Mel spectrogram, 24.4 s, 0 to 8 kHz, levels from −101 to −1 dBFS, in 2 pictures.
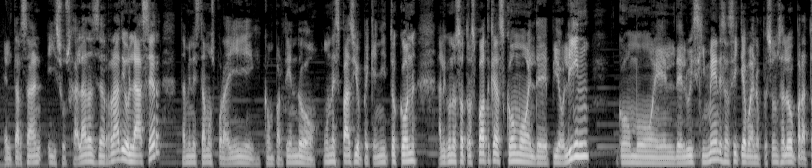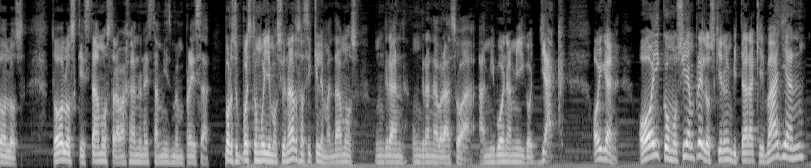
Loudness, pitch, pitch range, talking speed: -24 LUFS, 120 Hz, 110-130 Hz, 185 wpm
